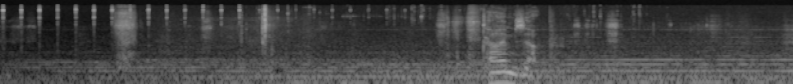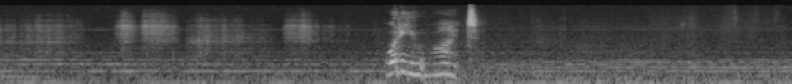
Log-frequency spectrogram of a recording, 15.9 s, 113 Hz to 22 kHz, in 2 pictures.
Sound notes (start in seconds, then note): 0.7 sniffles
